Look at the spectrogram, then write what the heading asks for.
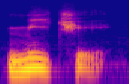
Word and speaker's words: michi: in Taoism, or road, can be pronounced in Japanese either natively as michi, which is a common word for road, or approximately Chinese style as do, as in the martial art judo, the way of suppleness,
